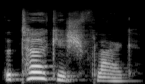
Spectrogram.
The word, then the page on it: the Turkish flag: British English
